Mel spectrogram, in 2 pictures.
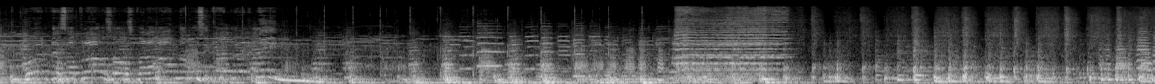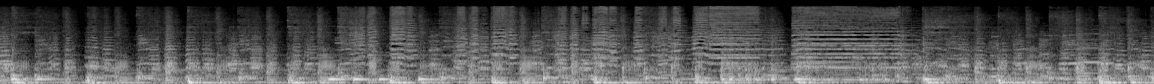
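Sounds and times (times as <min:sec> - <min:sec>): trumpets and trombones: 0:00.0 - 0:08.9, 0:10.8 - 0:23.0
drum line beat: 0:00.0 - 0:23.0
marching band playing: 0:00.0 - 0:23.0.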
